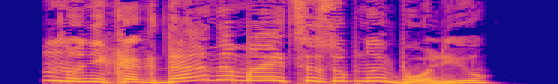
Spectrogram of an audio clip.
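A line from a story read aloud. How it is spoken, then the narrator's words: Cheerful reply. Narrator (Russian): весело отвечает Рочфорд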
